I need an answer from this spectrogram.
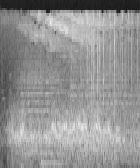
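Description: Bird chirping forms part of a radio station jingle, set within a dense, sustained layered sound that holds steady and then fades slightly at the end.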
